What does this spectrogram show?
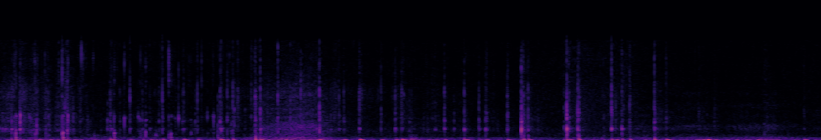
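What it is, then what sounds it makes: Green apple tapped and scratched. A small, solid, whole green apple held in one hand close to the microphone is tapped and scratched with fingertips and short nails. The result is a quick, irregular run of soft, dull, low thumps mixed with brief, bright, scratchy clicks and crinkly rubbing. Each tap dies away almost instantly.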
